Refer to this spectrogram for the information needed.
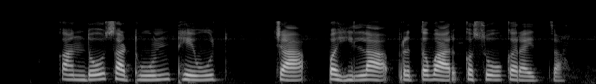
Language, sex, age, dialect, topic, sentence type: Marathi, female, 18-24, Southern Konkan, agriculture, question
